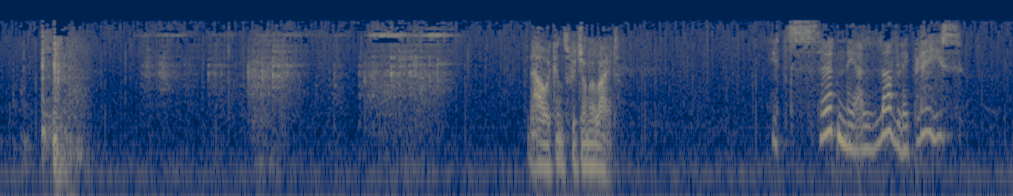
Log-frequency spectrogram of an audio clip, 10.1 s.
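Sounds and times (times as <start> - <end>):
door being shut: 0.4 - 1.0
speech: 5.3 - 6.3, 7.7 - 9.7.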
